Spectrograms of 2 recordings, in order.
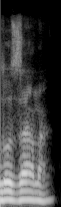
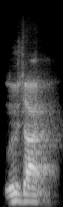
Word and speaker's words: Lausanne: I can't pronounce it. Switzerland, in Lausanne. Lausanne.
